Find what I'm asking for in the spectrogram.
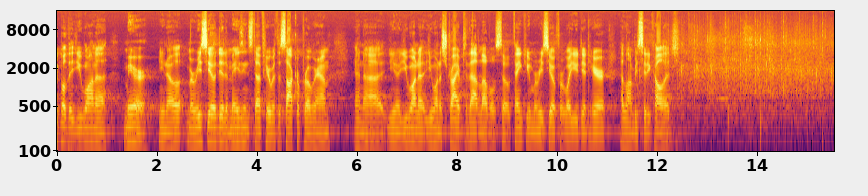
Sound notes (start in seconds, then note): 11.5 clapping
